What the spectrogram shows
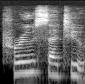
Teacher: I'm just leaving my mouth open at the end instead of closing it with a with a D. It's just ooh at the end.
